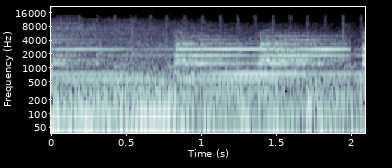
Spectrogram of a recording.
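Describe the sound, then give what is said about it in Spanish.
Church bells in municipalities of Castilla-La Mancha peal loudly and continuously as an emergency call, with new strikes landing about every half second over a ringing wash of sustained overtones, heard alone without any voices. “Hoy el campanario de muchos municipios de Castilla-La Mancha han tocado sus campanas como llamada de emergencia ante la falta de población en las zonas rurales.”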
